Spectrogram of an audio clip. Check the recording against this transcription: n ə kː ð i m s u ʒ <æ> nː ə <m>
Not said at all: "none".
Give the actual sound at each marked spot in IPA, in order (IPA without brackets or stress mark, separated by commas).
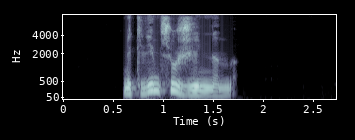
i, m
